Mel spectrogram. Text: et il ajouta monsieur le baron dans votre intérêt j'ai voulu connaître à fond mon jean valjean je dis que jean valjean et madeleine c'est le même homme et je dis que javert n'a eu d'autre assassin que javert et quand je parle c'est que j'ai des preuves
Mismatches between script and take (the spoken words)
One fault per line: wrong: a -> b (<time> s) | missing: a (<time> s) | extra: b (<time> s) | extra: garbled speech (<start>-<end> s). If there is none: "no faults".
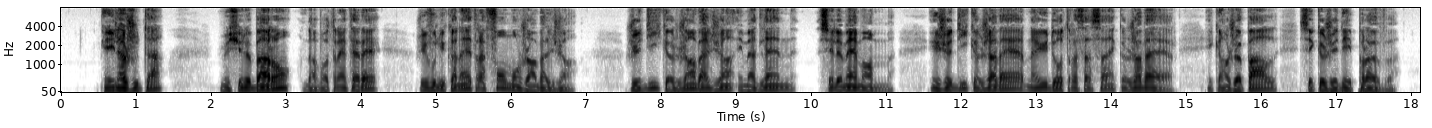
no faults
